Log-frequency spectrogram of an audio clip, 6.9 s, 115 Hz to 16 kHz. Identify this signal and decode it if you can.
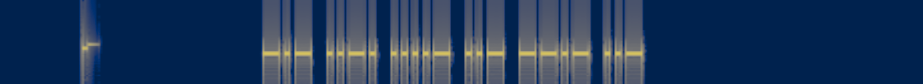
Morse code, heard as a keyed tone, about 30 wpm, 700 Hz. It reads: KF4UQU
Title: USA Call Signs 30wpm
